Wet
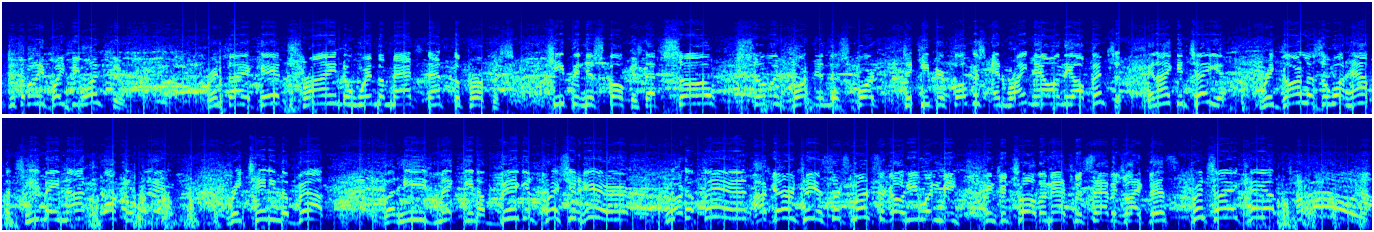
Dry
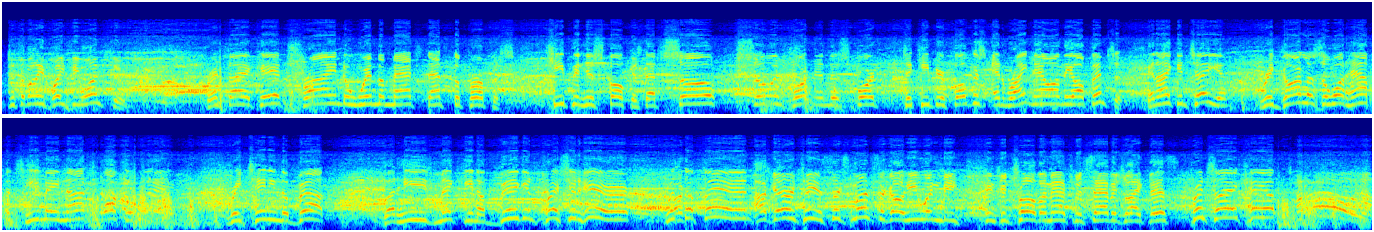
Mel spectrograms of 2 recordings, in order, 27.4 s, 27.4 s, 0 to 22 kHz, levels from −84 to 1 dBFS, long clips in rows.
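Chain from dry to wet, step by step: reverb removal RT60 0.81 s; compressor, threshold -23 dBFS, peak gain reduction 6 dB; crackling interface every 0.13 s, samples 256, repeat, from 0.37; gain -7.5 dB

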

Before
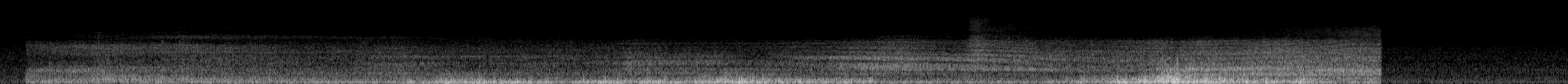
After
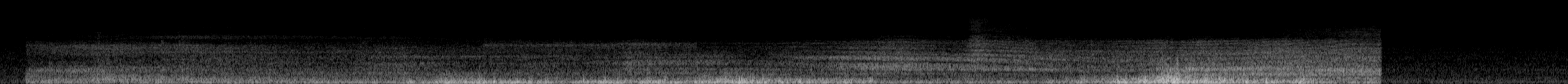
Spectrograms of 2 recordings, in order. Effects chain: 4.83–6.97 bell 2400 Hz +12 dB 0.22 oct; gain -3.5 dB

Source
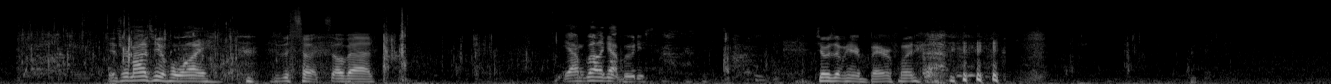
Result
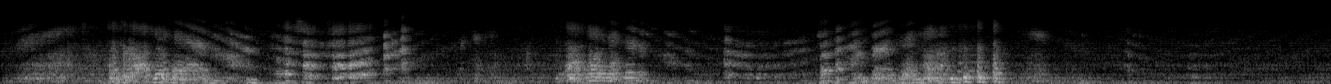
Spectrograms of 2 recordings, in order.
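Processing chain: cycle switcher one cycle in 2, inverted; bell 210 Hz +4.5 dB 0.77 oct; compressor 6:1, threshold -33 dBFS, peak gain reduction 11 dB; phaser stages 12, 0.23 Hz, lowest notch 190–3700 Hz; added noise pink -60 dBFS; air absorption 90 m; FDN reverb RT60 0.34 s, low-frequency decay 0.95×, high-frequency decay 0.85×, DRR -9.5 dB

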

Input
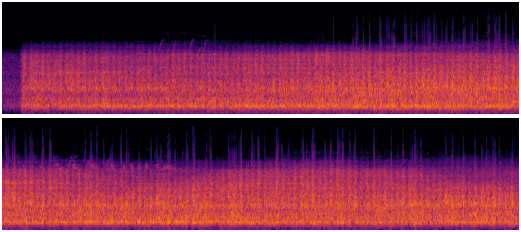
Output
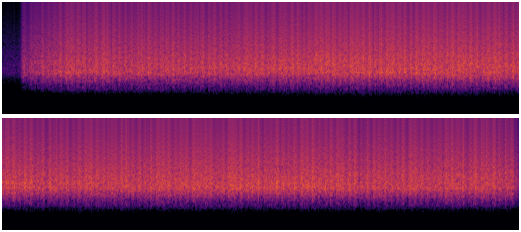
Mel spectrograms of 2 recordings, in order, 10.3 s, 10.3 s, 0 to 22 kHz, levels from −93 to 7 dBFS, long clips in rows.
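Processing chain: half-waves squared off; steep high-pass 1600 Hz 48 dB/oct; AGC gain up to 11 dB; gain -8 dB

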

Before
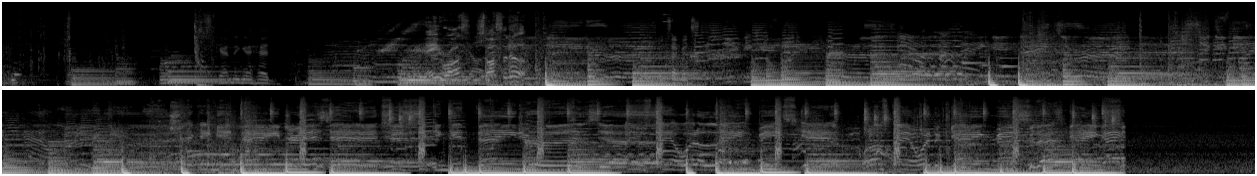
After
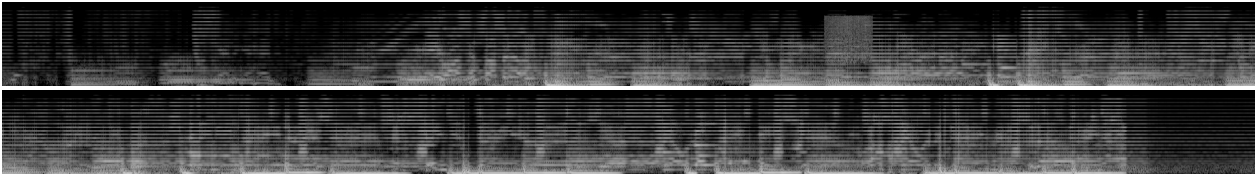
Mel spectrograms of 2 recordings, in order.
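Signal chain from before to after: frequency quantiser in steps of 3 st; painted sound noise, 8.22–8.71, 1100–11000 Hz -39 dBFS; transient shaper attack -3 dB, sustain +10 dB; gain +5 dB

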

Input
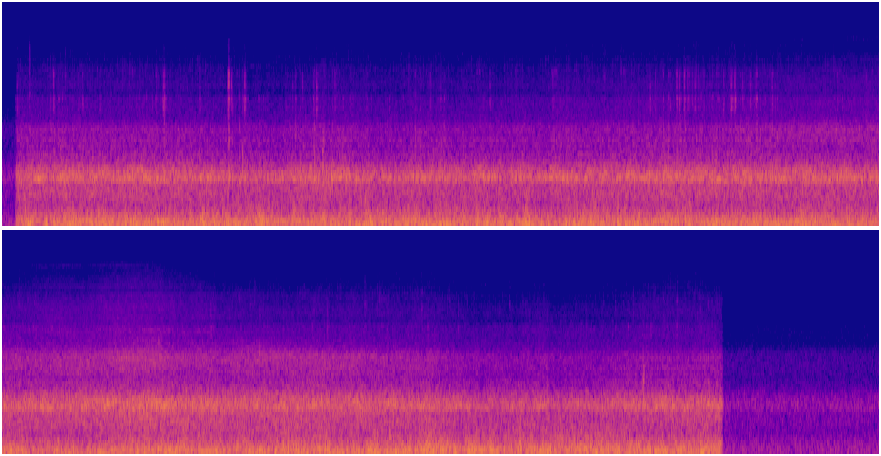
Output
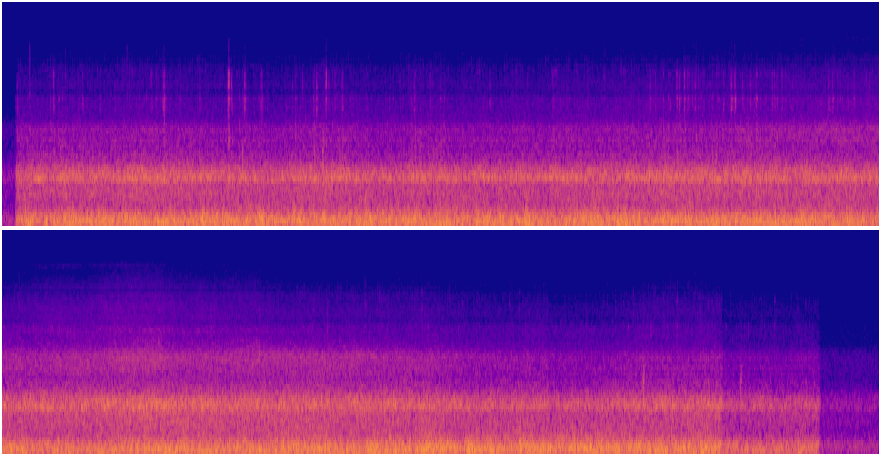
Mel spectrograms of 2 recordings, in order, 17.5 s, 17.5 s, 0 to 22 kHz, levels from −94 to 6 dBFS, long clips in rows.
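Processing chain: bell 170 Hz +7 dB 1.6 oct; echo 0.975 s -6.5 dB

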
